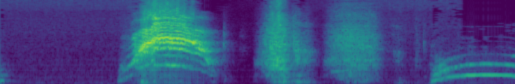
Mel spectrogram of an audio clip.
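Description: Domestic cat caterwauling in anger at its own reflection in a mirror. There is a loud, screeching yowl about a second and a half in, then two short hisses, then a low drawn-out growling yowl that starts near the end and rises.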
